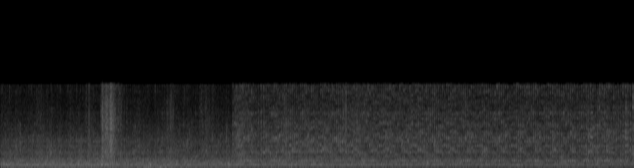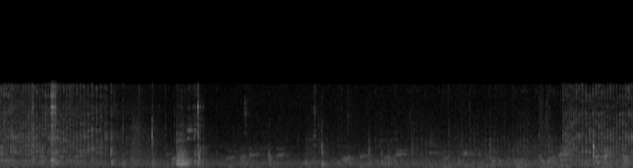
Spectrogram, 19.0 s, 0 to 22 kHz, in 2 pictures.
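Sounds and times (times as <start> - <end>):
bicycle tyre and wind noise: 0.0 - 11.6, 17.2 - 19.0.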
